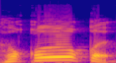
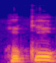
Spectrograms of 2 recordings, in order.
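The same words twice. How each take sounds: First: It is said with a deep throaty q sound. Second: It is said with a plain front k sound. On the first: The speaker calls it right. "काफ क्यों नहीं सीखते बोलना" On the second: The speaker calls it wrong. "हुकूक नहीं"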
